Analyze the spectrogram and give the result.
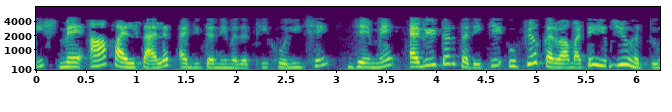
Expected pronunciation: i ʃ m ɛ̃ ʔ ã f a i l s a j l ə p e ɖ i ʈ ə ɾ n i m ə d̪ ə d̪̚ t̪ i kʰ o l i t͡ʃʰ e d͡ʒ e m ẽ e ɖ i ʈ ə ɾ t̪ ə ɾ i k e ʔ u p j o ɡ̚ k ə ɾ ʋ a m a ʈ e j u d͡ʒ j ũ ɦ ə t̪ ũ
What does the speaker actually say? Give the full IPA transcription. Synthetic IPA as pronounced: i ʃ m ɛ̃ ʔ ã f a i l s a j l ə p e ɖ i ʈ ə ɾ n i m ə d̪ ə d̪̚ t̪ʰ i kʰ o l i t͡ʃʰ e d͡ʒ e m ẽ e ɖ i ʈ ə ɾ t̪ ə ɾ i k e ʔ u p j o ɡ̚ k ə ɾ ʋ a m a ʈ e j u d͡ʒ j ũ ɦ ə t̪ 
